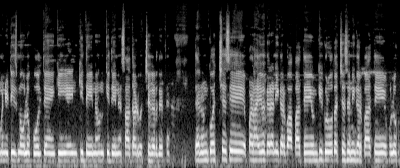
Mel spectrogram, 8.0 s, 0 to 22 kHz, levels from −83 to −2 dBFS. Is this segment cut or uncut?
uncut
